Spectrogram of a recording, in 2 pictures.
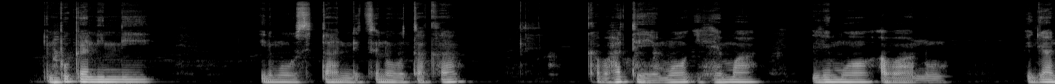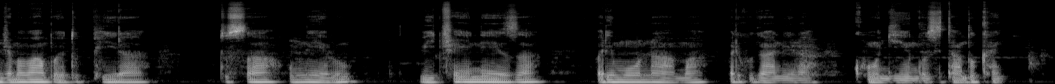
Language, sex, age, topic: Kinyarwanda, male, 18-24, government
